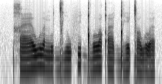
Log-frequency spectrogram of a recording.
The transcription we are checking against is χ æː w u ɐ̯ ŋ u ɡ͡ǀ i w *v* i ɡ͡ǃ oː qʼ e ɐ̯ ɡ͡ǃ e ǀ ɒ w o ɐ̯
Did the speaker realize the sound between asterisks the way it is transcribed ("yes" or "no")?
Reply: no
